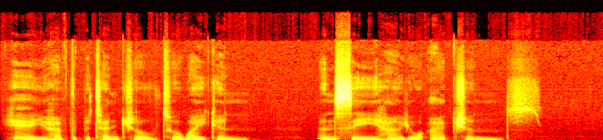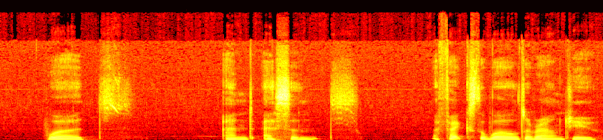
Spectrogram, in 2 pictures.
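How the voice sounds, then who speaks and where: A woman leading a guided meditation, speaking gently in soothing, unhurried phrases that trail off softly. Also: low-pitched, fairly even intonation.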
